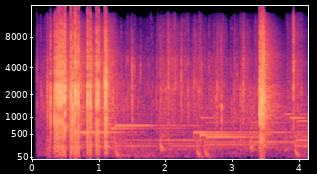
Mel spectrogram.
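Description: Plastic of a parcel's shipping-document pouch crinkling as hands handle it, a cluster of sharp crackles in the first second and another loud one about three and a half seconds in, over background music with sustained notes.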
